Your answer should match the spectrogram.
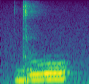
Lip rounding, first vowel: rounded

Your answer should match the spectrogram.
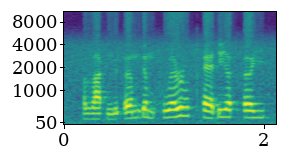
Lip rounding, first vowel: unrounded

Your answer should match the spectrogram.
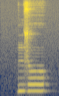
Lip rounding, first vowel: rounded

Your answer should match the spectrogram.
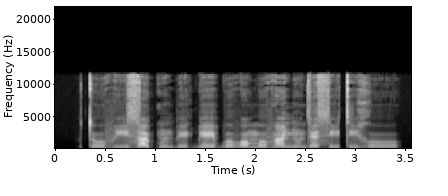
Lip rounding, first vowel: rounded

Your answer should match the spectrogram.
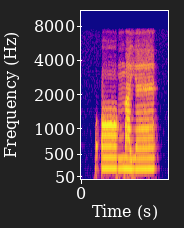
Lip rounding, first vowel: rounded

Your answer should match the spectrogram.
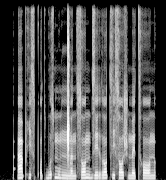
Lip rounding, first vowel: unrounded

